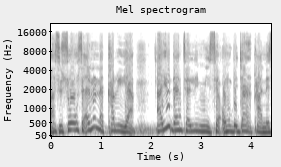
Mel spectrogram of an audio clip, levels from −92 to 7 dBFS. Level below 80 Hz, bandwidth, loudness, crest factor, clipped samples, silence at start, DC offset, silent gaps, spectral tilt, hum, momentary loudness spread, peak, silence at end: -80 dBFS; 15.5 kHz; -35 LUFS; 14 dB; under 0.1%; 0 s; under 0.1%; none; -5 dB/octave; none; 4 LU; -22 dBFS; 0 s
